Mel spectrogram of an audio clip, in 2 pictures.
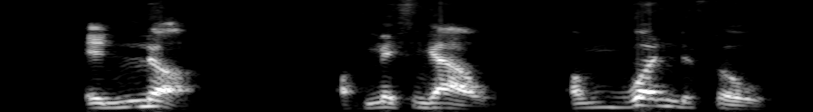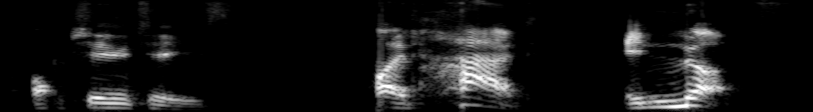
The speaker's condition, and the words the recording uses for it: Stuttering. If I stutter while asking a girl to join me for a white wine spritzer, I don't let it deter me from being politely turned down.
